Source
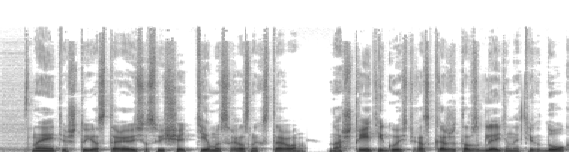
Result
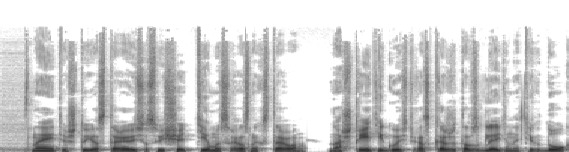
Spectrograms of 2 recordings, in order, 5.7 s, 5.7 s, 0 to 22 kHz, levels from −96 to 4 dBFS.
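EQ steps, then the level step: dynamic bell 780 Hz, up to +5 dB, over -40 dBFS, Q 5.2; +2.0 dB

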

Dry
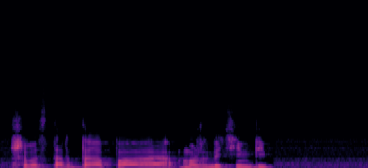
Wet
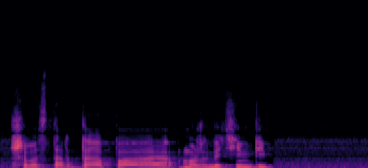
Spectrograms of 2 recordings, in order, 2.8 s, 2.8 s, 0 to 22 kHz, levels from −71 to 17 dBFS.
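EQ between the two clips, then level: peaking EQ 240 Hz +9.5 dB 0.65 oct; treble shelf 2.8 kHz +9.5 dB; treble shelf 6 kHz +9.5 dB; 0.0 dB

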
